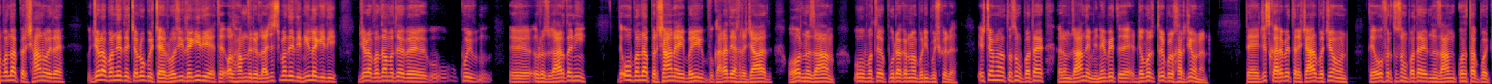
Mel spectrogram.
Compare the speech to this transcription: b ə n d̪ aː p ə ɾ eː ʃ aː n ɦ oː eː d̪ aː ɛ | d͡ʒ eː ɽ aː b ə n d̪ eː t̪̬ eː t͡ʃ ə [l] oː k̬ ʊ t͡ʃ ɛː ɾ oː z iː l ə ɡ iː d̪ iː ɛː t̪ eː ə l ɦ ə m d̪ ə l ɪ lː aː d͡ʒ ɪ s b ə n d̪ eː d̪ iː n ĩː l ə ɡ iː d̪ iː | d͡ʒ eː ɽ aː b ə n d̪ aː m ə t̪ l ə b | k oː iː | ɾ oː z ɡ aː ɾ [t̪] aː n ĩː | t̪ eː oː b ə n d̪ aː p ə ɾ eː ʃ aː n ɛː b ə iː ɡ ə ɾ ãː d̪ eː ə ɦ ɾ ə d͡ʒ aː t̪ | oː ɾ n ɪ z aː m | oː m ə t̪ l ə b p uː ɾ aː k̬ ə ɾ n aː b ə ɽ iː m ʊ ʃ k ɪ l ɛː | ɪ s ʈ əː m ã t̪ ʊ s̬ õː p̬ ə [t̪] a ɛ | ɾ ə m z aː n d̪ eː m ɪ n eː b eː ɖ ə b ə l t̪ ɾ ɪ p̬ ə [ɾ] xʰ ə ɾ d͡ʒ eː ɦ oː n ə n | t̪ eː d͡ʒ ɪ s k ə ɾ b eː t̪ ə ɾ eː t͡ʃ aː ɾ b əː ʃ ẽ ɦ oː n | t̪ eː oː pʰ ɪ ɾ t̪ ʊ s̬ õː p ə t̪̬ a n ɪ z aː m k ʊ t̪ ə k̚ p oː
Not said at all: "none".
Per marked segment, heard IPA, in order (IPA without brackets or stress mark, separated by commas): l, t̪, t̪, l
